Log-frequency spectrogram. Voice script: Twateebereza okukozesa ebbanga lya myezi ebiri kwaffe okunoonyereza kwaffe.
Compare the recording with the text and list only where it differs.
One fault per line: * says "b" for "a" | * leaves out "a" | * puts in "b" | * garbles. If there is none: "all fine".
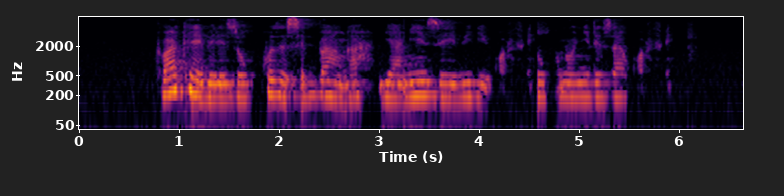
all fine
